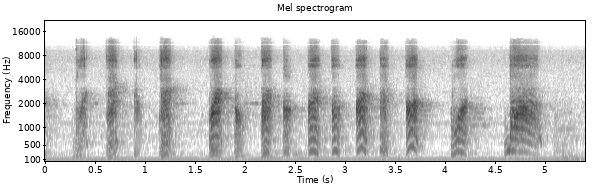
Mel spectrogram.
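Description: A person imitates duck quacks with the voice: a rapid string of about fifteen loud, nasal quacks at an uneven rhythm, close to the microphone, ending in one longer drawn-out quack, with no other voices.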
